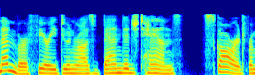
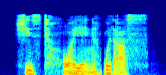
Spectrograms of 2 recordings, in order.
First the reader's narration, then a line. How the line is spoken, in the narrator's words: he says, his voice low and gravelly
